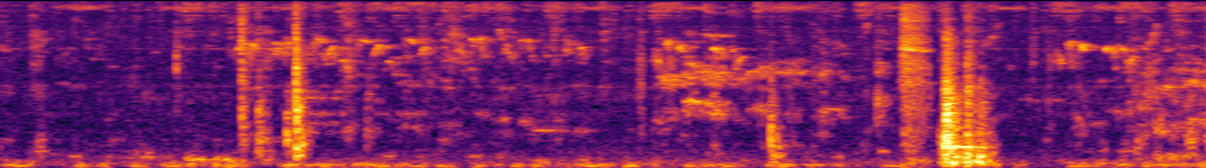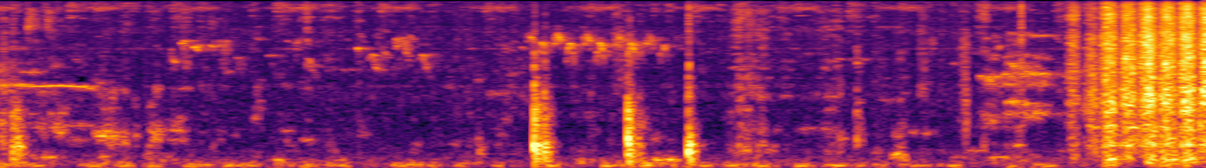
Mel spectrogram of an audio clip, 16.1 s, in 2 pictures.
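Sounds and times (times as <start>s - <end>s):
timber knocking on workbench: 6.3s - 6.7s, 11.6s - 12.8s.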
